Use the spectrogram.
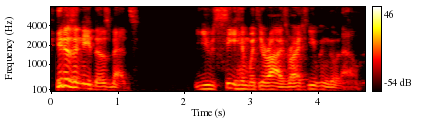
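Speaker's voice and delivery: low, quiet dismissive voice; Larys quote. Retold or imitated. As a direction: drop low and soft to send him away. Acts out Larys denying the meds.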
